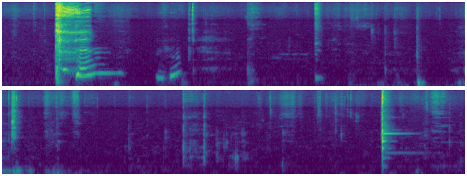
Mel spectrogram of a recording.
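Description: coughing

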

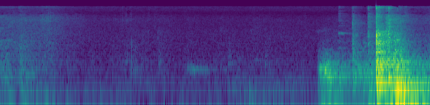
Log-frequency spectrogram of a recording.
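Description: elevator doors opening

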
